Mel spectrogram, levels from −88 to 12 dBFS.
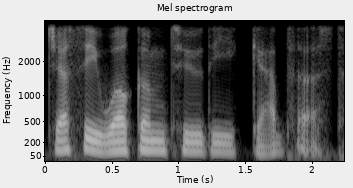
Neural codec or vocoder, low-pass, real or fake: codec, 16 kHz in and 24 kHz out, 0.9 kbps, LongCat-Audio-Codec, four codebook decoder; 3.6 kHz; fake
